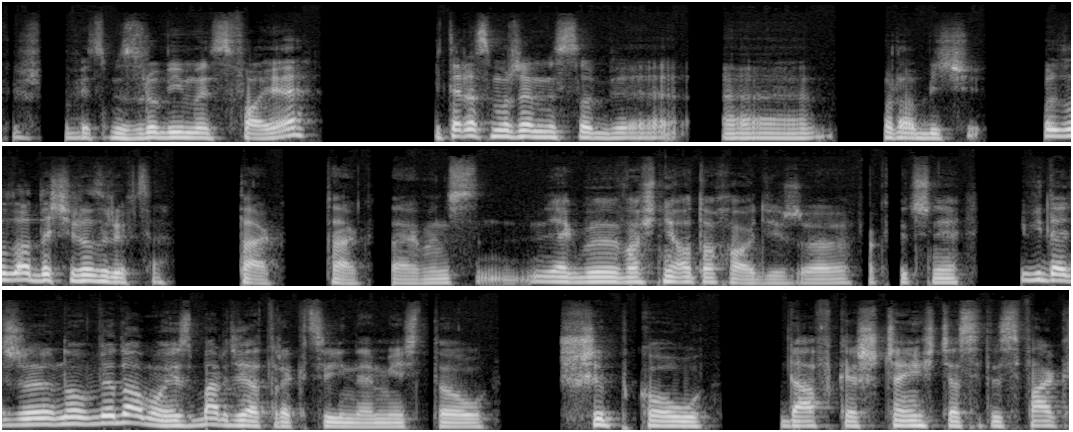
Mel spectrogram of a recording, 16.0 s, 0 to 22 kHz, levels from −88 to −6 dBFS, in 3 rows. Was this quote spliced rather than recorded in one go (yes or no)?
no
